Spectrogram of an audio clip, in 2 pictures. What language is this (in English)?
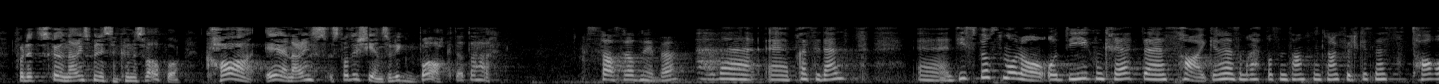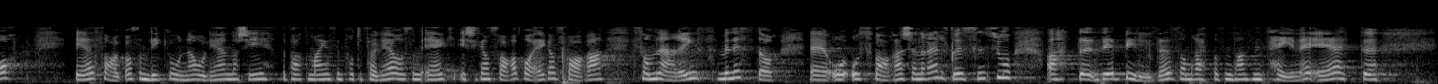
Norwegian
